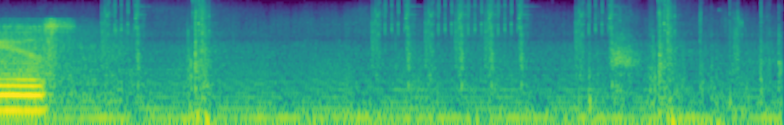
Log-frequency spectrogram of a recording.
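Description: A mechanical dial clicks and ratchets as it turns.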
